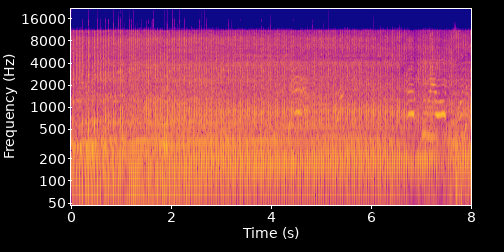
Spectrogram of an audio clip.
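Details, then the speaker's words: 1970s Briggs & Stratton generator engine built for Princess Auto: single cylinder catches and settles into a fairly steady buzzing run without misses or clatter; runs well, though the carb is dripping fuel. "Well, there we go. We got that to run. Seems like she runs pretty good."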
